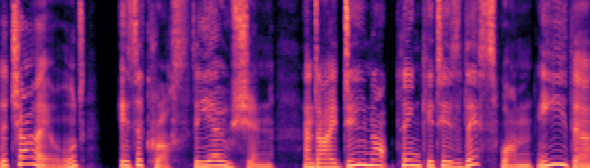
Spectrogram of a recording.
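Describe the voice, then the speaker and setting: Put-on character voice with very wide pitch swings and very even loudness, in a very clean recording with a silent background and a dry, close sound with no echo. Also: woman, fairly high pitch for a woman, fairly slow pace. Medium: read story. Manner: calm, measured.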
